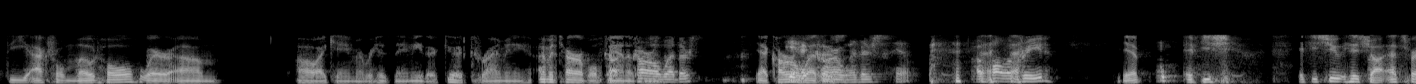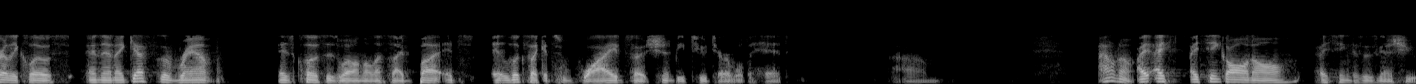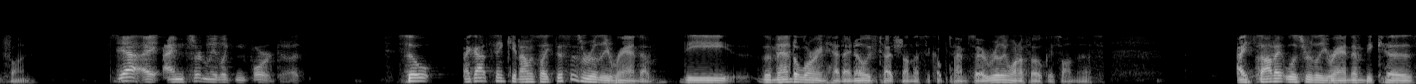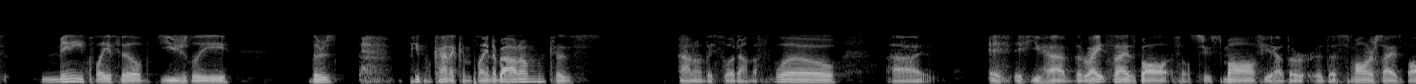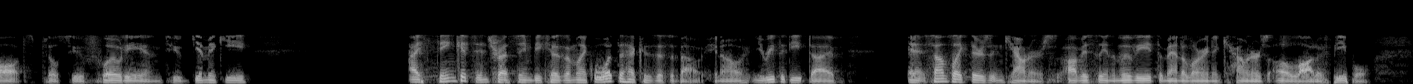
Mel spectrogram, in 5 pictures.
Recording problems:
garbled, watery; badly; nothing above 4 kHz

